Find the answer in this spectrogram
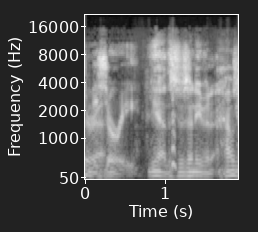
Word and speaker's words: Missouri: questions in the state how do you pronounce the name of the state is it missoui or Missouri M and ladies and gentlemen I mean it's Missouri yeah this isn't even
